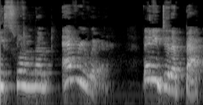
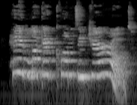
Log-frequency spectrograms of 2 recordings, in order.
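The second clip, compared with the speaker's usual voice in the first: high, loud mocking jeer; sneering animals mocking Gerald; 13 semitones higher, 5 dB louder than usual. A narrator's reading. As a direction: taunt him like a playground bully. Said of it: "the animals all sneered".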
